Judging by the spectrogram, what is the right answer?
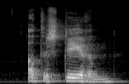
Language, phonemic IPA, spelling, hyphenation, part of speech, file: Dutch, /ɑtɛsˈteːrə(n)/, attesteren, at‧tes‧te‧ren, verb, Nl-attesteren.ogg
- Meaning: to attest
